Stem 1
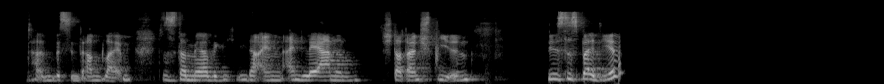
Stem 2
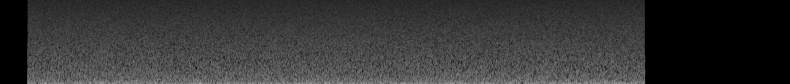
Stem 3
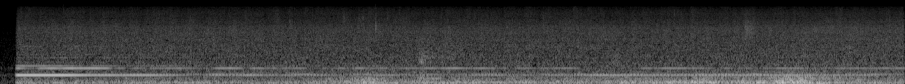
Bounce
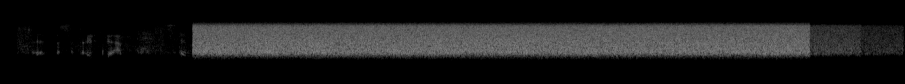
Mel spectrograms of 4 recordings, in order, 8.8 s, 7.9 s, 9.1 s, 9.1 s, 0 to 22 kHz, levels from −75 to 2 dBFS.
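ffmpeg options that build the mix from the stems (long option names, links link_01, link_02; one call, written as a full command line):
ffmpeg -i stem1.wav -i stem2.wav -i stem3.wav -filter_complex "[0:a]volume=-16dB,asplit=2[link_01][link_02];[1:a]acontrast=65,adelay=1650,volume=3dB,asplit=2[link_03][link_04];[link_04]volume=-15dB[link_05];[2:a]volume=-16dB,asplit=2[link_06][link_07];[link_07]volume=-8.5dB[link_08];[link_02]apad=whole_len=399310[link_09];[link_06][link_09]sidechaincompress=threshold=-55dB:ratio=10:attack=10:release=390[link_10];[link_05][link_08]amix=inputs=2:normalize=0,aecho=0:1:511|1022|1533|2044|2555|3066|3577:1|0.47|0.221|0.104|0.0488|0.0229|0.0108[link_11];[link_01][link_03][link_10][link_11]amix=inputs=4:normalize=0,asuperpass=centerf=3200:order=20:qfactor=0.7" out.wav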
